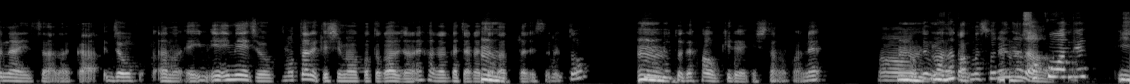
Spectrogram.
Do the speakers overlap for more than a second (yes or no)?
yes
